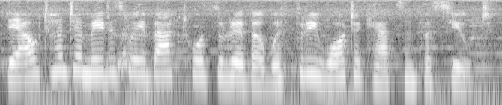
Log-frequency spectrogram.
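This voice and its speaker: High-voiced, composed female hunter played by an actress. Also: fast talker, soft background music, close to an everyday voice. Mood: composed, reporting. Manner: precise, formal, level-headed. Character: composed, analytical female member of hunting party. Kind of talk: audio drama acting.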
